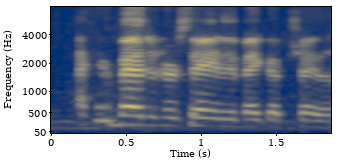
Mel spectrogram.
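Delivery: ordinary talk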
